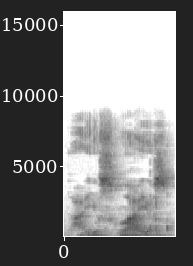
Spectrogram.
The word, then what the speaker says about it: Lailson: Lailson. Não é Laí, esquece.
